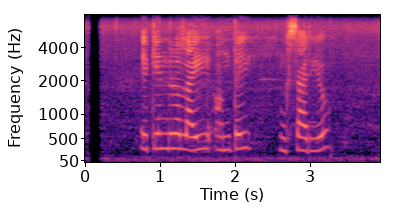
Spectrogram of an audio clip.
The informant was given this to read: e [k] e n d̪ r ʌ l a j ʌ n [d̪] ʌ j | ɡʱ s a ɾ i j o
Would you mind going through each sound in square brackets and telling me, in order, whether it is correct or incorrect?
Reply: correct, incorrect

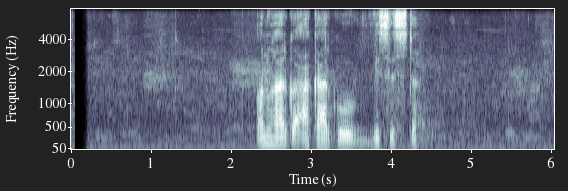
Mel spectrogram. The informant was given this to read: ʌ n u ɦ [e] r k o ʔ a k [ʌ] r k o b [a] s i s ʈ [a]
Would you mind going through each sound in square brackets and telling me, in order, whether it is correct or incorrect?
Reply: incorrect, incorrect, incorrect, incorrect

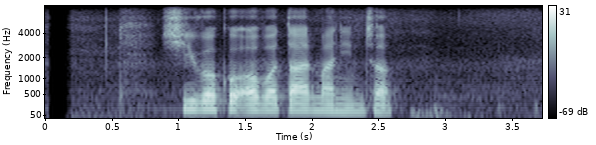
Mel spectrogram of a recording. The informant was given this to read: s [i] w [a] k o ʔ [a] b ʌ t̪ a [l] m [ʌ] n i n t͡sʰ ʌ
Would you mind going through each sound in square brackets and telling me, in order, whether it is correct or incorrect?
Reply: correct, incorrect, incorrect, incorrect, incorrect

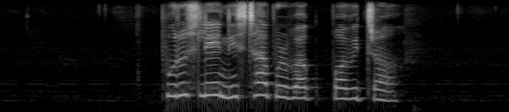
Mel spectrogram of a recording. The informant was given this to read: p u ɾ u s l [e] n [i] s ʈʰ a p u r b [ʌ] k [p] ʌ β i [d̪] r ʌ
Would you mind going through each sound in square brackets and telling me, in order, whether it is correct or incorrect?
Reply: correct, correct, correct, correct, incorrect

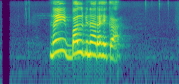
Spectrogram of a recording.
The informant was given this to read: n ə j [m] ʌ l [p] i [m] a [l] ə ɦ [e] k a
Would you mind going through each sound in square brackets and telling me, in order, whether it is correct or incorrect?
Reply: incorrect, incorrect, incorrect, incorrect, correct

